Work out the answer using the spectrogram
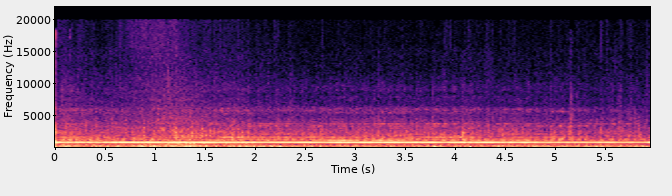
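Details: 2004 Toyota Camry XLE V6, 85k miles, steering turned hard left: steady high-pitched whine over rough grinding rustle, going on for months; source side unknown, passenger CV axle and wheel bearing previously replaced, owner suspects it began after alignment.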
